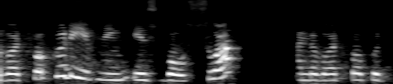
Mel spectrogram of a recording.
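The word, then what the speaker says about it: bonsoir: for good evening is boswa now take your different colored pen and please note that the n is silent r is silent see i told you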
